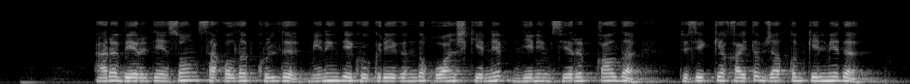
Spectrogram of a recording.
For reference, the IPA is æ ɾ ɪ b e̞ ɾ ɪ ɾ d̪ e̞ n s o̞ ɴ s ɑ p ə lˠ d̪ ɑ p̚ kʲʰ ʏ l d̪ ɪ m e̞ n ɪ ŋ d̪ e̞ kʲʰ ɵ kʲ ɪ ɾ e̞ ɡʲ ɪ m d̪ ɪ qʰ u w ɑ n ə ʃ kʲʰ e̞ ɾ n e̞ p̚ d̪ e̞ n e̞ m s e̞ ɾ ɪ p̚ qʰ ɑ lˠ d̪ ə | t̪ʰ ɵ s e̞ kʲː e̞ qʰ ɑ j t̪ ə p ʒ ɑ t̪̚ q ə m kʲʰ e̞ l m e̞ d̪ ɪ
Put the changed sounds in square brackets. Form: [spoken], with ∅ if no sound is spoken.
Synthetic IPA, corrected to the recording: æ ɾ ɪ b e̞ ɾ ɪ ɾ d̪ e̞ n s o̞ ɴ s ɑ [q] ə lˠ d̪ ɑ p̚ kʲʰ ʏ l d̪ ɪ m e̞ n ɪ ŋ d̪ e̞ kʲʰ ɵ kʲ ɪ ɾ e̞ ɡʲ ɪ m d̪ ɪ qʰ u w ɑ n ə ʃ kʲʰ e̞ ɾ n e̞ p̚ d̪ e̞ n e̞ m s e̞ ɾ ɪ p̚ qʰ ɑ lˠ d̪ ə | t̪ʰ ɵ s e̞ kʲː e̞ qʰ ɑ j t̪ ə p ʒ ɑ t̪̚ q ə m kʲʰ e̞ l m e̞ d̪ ɪ

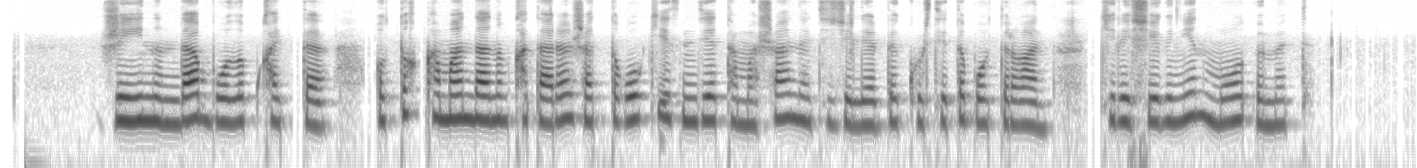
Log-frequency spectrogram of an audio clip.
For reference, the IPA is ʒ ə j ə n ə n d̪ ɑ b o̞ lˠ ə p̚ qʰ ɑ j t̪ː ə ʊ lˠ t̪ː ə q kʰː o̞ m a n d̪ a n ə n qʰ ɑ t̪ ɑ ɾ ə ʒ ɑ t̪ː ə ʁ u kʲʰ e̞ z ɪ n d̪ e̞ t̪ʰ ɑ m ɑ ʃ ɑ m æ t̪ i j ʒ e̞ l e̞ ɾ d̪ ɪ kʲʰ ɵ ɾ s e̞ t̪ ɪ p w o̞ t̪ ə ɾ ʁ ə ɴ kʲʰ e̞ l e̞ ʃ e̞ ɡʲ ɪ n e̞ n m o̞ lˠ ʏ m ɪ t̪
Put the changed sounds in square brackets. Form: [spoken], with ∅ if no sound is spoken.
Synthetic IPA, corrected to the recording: ʒ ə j ə n ə n d̪ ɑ b o̞ lˠ ə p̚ qʰ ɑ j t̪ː ə ʊ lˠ t̪ː ə q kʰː o̞ m a n d̪ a n ə [ɴ] qʰ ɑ t̪ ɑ ɾ ə ʒ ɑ t̪ː ə ʁ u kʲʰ e̞ z ɪ n d̪ e̞ t̪ʰ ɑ m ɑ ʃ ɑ [n] æ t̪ i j ʒ e̞ l e̞ ɾ d̪ ɪ kʲʰ ɵ ɾ s e̞ t̪ ɪ p w o̞ t̪ ə ɾ ʁ [ɑ] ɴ kʲʰ e̞ l e̞ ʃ e̞ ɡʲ ɪ n e̞ n m o̞ lˠ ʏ m ɪ t̪

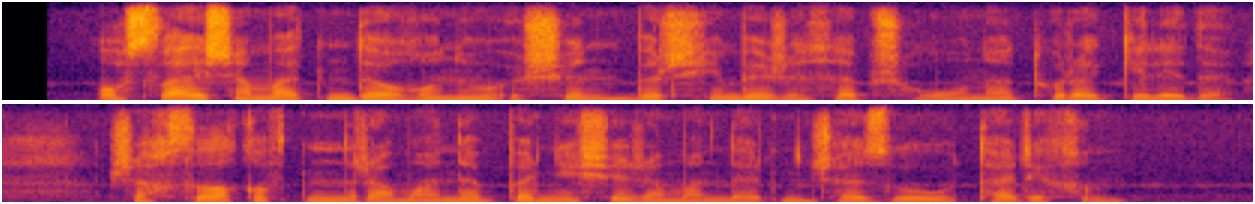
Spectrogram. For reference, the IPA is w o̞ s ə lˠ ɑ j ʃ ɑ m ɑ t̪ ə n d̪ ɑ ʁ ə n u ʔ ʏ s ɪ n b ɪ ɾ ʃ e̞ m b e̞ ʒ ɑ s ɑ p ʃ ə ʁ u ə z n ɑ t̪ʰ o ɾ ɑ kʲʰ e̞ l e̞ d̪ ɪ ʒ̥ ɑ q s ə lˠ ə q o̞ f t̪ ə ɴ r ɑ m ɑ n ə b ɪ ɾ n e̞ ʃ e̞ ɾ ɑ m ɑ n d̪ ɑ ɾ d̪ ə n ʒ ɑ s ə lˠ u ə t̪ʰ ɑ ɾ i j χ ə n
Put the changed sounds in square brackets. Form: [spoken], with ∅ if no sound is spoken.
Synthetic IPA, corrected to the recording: w o̞ s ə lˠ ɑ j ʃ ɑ m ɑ t̪ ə n d̪ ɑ ʁ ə n u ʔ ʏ [ʃ] ɪ n b ɪ ɾ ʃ e̞ m b e̞ ʒ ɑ s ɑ p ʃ ə ʁ u ə [∅] n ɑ t̪ʰ [u] ɾ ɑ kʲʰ e̞ l e̞ d̪ ɪ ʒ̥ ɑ q s ə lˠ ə q o̞ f t̪ ə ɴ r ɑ m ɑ n ə b ɪ ɾ n e̞ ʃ e̞ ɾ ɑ m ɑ n d̪ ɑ ɾ d̪ ə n ʒ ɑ [z] ə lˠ u ə t̪ʰ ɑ ɾ i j χ ə n

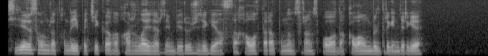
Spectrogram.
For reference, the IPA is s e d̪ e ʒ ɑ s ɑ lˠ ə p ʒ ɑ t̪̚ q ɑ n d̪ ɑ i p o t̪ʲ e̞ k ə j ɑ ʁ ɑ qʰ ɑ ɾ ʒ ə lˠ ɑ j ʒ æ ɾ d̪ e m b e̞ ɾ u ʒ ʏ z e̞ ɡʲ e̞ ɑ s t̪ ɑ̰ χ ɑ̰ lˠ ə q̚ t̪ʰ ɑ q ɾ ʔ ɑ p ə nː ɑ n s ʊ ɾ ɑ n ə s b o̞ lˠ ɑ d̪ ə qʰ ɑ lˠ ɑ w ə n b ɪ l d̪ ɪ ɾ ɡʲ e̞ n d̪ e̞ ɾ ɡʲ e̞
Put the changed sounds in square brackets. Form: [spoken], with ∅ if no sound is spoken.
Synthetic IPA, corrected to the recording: s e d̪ e ʒ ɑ s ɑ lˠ ə p ʒ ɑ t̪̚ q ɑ n d̪ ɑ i p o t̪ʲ e̞ k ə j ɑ ʁ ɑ qʰ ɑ ɾ ʒ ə lˠ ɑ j ʒ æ ɾ d̪ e m b e̞ ɾ u ʒ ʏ z e̞ ɡʲ e̞ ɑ s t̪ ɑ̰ χ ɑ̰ lˠ ə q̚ t̪ʰ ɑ [∅] ɾ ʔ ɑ p ə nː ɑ n s ʊ ɾ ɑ n ə s b o̞ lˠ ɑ d̪ ə qʰ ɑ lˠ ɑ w ə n b ɪ l d̪ ɪ ɾ ɡʲ e̞ n d̪ e̞ ɾ ɡʲ e̞

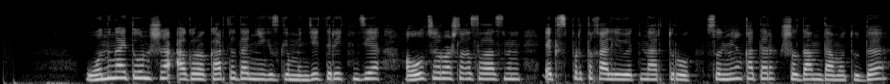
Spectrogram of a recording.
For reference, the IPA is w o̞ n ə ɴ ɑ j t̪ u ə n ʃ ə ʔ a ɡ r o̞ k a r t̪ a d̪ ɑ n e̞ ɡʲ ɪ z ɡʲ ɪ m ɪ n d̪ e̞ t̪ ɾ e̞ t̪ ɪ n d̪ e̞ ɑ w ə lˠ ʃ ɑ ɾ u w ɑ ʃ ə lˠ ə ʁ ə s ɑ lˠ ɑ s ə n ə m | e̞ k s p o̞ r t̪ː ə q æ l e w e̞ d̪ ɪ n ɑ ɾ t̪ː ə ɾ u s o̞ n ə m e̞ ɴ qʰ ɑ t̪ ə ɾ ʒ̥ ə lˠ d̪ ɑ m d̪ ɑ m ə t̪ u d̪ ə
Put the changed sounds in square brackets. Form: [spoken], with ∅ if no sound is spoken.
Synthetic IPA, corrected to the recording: w o̞ n ə ɴ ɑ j t̪ u ə n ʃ [ɑ] ʔ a ɡ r o̞ k a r t̪ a d̪ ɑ n e̞ ɡʲ ɪ z ɡʲ ɪ m ɪ n d̪ e̞ t̪ ɾ e̞ t̪ ɪ n d̪ e̞ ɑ w ə lˠ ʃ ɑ ɾ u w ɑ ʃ ə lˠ ə ʁ ə s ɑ lˠ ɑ s ə n ə [ɴ] | e̞ k s p o̞ r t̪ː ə q æ l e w e̞ [t̪] ɪ n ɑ ɾ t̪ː ə ɾ u s o̞ n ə m e̞ ɴ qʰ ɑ t̪ [ɑ] ɾ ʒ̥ ə lˠ d̪ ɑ m d̪ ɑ m ə t̪ u d̪ ə

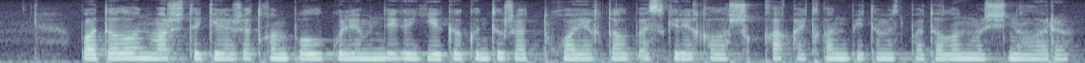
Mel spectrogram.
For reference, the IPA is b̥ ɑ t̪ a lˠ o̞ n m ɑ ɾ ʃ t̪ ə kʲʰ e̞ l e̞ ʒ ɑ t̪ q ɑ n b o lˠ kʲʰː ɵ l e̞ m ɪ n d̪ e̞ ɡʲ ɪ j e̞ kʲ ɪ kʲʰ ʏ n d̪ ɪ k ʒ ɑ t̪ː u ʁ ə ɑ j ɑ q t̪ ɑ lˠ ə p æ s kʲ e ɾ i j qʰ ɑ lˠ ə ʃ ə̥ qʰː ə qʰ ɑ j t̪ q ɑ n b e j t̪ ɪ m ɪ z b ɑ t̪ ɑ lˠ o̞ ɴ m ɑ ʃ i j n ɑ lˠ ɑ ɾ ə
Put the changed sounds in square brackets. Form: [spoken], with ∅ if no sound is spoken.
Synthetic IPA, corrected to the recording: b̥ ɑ t̪ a lˠ o̞ n m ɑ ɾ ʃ t̪ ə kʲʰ e̞ l e̞ ʒ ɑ t̪ q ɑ n b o lˠ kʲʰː ɵ l e̞ m ɪ n d̪ e̞ ɡʲ ɪ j e̞ kʲ ɪ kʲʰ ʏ n d̪ ɪ k ʒ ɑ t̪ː u ʁ [ɑ] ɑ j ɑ q t̪ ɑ lˠ ə p æ s kʲ e ɾ i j qʰ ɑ lˠ [ɑ] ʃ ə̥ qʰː [ɑ] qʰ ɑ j t̪ q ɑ n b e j t̪ ɪ m ɪ z b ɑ t̪ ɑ lˠ o̞ [n] m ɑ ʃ i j n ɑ lˠ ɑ ɾ ə

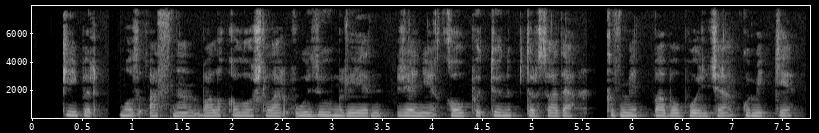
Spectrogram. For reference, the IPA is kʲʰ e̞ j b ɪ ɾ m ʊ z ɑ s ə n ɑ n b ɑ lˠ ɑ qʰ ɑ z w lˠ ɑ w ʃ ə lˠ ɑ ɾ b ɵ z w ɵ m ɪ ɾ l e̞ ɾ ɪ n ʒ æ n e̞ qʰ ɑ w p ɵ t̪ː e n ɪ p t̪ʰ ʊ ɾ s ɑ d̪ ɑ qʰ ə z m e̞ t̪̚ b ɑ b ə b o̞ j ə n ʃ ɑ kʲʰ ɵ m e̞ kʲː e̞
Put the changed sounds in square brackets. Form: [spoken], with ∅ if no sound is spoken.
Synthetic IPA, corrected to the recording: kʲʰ e̞ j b ɪ ɾ m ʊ z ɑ s ə n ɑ n b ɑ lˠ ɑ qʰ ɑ [∅] w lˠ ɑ w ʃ ə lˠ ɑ ɾ [w] ɵ z w ɵ m ɪ ɾ l e̞ ɾ ɪ n ʒ æ n e̞ qʰ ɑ w p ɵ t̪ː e n ɪ p t̪ʰ ʊ ɾ s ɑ d̪ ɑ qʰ ə z m e̞ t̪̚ b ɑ b ə b o̞ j ə n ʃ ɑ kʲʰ ɵ m e̞ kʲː e̞

